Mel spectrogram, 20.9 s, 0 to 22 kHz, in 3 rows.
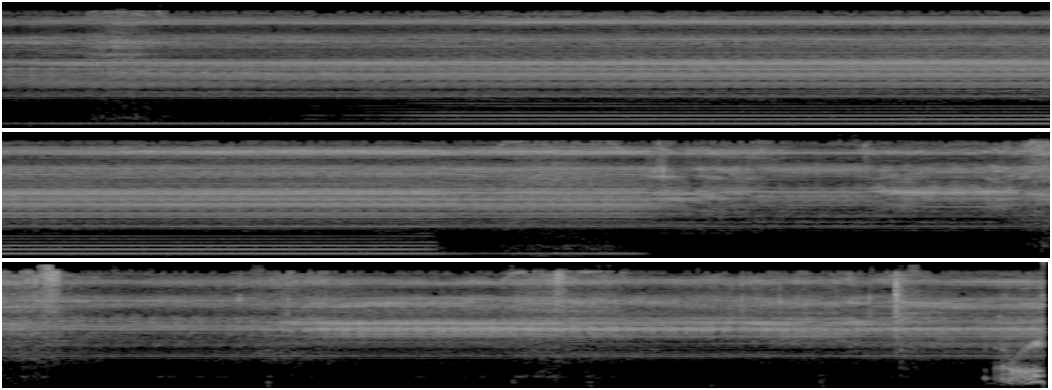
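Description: A Yilong F3 adjustable-stroke tattoo pen machine running with a steady, even electric buzz for about ten seconds before it cuts out, leaving a quieter, scratchy background.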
